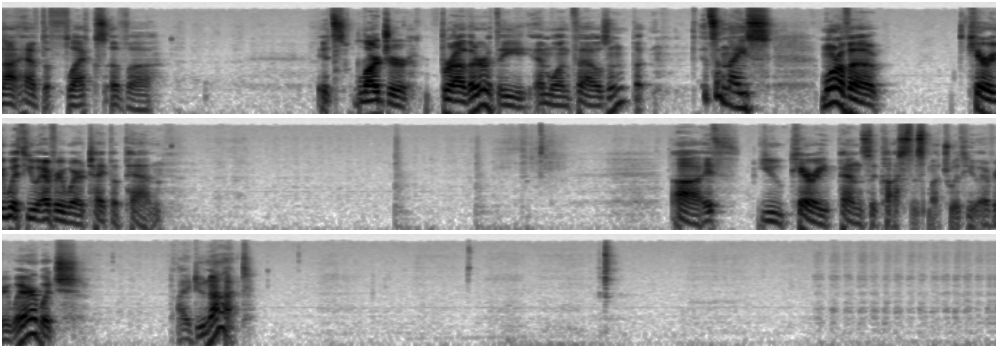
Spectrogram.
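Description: A fountain pen nib scratches softly across paper.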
